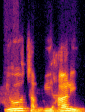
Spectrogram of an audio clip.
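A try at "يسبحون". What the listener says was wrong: ইউসাব্বিহুনা, ইউ করে টান দেওয়া যাবে না। ইউ করে টান দেওয়া যাবে না। ইউসাব, দ্রুত দ্রুত। ইউসাব্বিহুনা, ইউসাব্বিহুনা, ইউসাব, নট ইউসাব, ইউসাব।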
